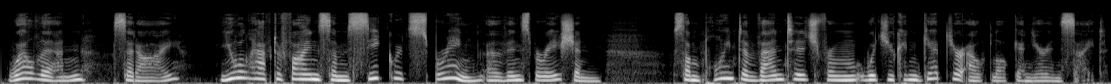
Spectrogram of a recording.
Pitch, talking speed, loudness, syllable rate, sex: 205 Hz, 150 wpm, -16 LUFS, 3.7 syllables/s, female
